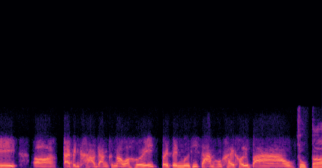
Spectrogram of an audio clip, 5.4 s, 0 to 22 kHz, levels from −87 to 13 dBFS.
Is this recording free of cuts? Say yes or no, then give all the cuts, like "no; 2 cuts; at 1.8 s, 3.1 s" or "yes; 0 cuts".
no; 1 cut; at 2.6 s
